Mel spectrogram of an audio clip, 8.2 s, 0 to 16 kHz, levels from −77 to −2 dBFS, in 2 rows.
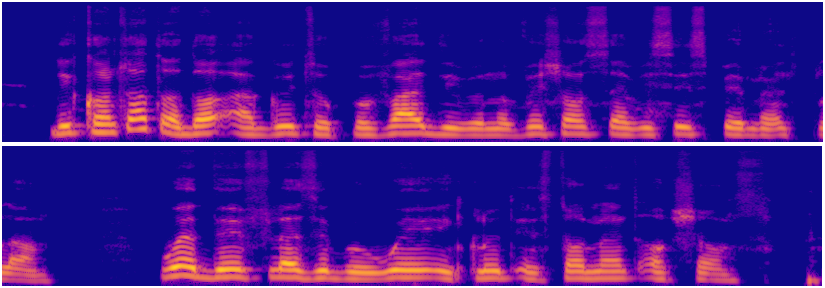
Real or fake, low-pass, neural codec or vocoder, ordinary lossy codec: fake; 14.4 kHz; autoencoder, 48 kHz, 128 numbers a frame, DAC-VAE, trained on Japanese speech; none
